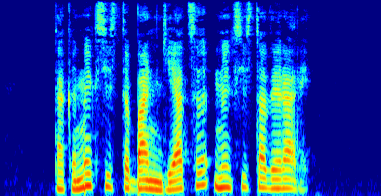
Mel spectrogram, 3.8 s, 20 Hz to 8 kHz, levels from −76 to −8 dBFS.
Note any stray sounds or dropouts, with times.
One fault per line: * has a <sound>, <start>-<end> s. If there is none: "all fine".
all fine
